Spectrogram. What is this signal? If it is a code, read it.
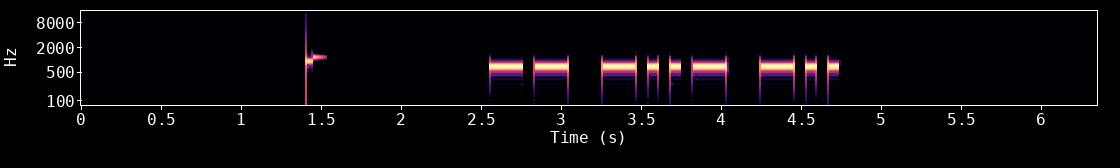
Morse code, heard as a keyed tone, about 17 wpm, 700 Hz. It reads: MXD
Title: USA Call Sign Postfixes - 3 Letters 17wpm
